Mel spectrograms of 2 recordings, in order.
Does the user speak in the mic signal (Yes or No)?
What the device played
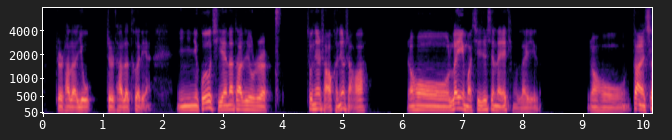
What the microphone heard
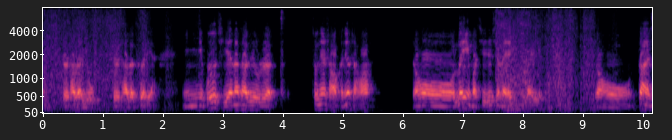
No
